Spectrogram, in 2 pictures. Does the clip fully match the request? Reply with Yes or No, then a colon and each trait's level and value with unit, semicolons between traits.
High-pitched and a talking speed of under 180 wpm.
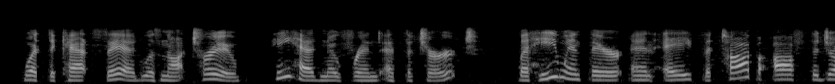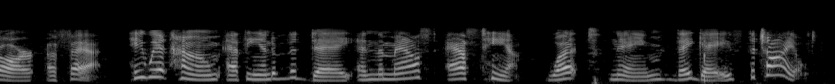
Yes: high, 225 Hz; average, 170 wpm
